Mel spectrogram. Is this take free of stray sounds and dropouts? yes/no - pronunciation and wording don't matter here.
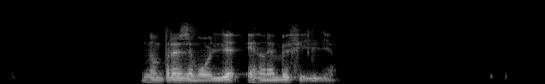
yes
